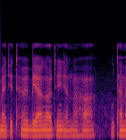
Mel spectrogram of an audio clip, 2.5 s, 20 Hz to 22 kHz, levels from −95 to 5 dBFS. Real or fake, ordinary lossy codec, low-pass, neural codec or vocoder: real; AAC, 32 kbps; 7.2 kHz; none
